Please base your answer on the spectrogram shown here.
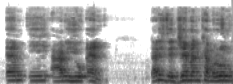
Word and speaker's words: Kamerun: So now Germany became the main colonizing power of the territory of the German Cameroon that is pronounced K, starting with a K, spelled as Kamerun.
